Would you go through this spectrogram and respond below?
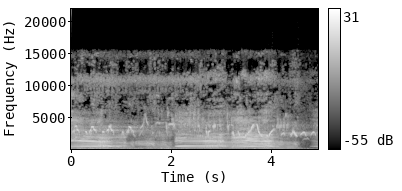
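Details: Free-roaming tame cattle grazing in open rural pasture: two long, resonant moos nearly filling the five seconds, the first fading near two seconds, the second rising loud right after and trailing off at the end.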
